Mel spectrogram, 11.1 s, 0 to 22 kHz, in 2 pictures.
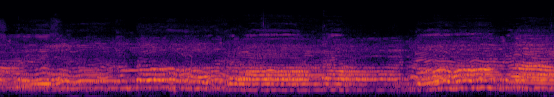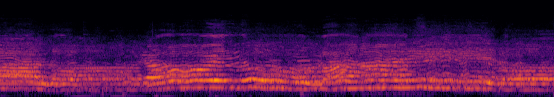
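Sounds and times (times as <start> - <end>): group singing unaccompanied: 0.0 - 11.0.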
